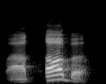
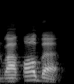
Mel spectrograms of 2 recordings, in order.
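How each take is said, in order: First: Loud "Waqab" stopped on an echoing b; correct bounced stop. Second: "waqaba" with a full final a; wrong open ending. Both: Shown as a demonstration. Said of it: "Bukan waqaba".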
